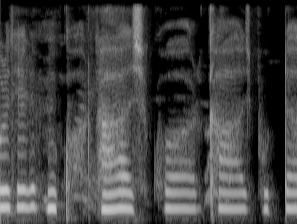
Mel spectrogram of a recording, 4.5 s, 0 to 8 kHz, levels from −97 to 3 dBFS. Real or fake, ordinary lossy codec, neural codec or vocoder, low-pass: real; none; none; 7.2 kHz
